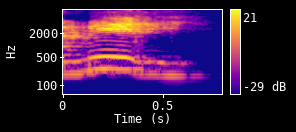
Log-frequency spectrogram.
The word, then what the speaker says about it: mairie: Il y a deux syllabes dans ce mot. كاين زوج مقاطع في هذه الكلمة. Mais c'est la première syllabe. Ri la deuxième syllabe.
